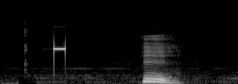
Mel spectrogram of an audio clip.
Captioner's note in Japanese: 通話ボタン音：ピッ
